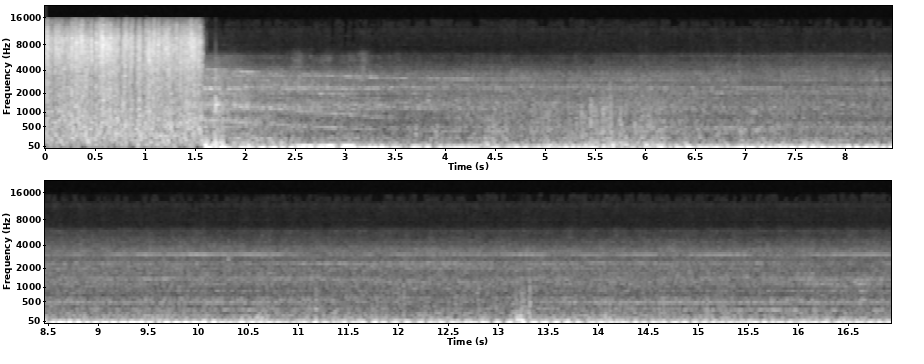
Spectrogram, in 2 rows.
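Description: Wind noise rushing over a side-mounted microphone as the Cadillac Gage V-100 armored car drives at road speed, cut off suddenly about a second and a half in. It gives way to the V-100's engine running with a steady low rumble as the vehicle rolls slowly.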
